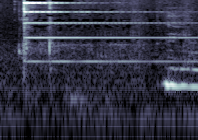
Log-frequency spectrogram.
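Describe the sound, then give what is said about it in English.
A single muffled bell ring, struck once with a soft attack, its tone lingering and slowly fading; a brief low hum sounds near the end. “We've nuzzled the bell.”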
